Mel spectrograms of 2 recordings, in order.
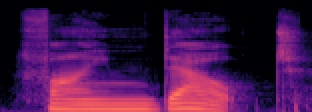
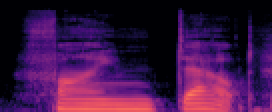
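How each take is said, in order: The two takes are said the same way.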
